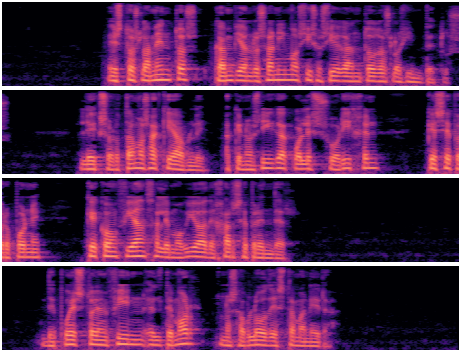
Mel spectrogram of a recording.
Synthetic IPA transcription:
e̞st̪o̞zlamẽ̞nt̪o̞skambjanlo̞sanĩmosisosje̞ɣ̞ant̪o̞ð̞o̞zlo̞simpe̞t̪us | le̞ːkso̞ɾt̪amo̞sake̞aβle̞ | ake̞no̞zðiɣakwale̞sːuo̞ɾixe̞ŋ | ke̞se̞pɾo̞po̞ne̞ | ke̞ko̞ɱfianθale̞mo̞β̞jo̞aðe̞xaɾse̞pɾe̞nd̪e̞ɾ | d̪e̞pwe̞st̪oe̞ɱfine̞lt̪e̞mo̞ɾ | no̞saβlo̞ðest̪amane̞ɾa

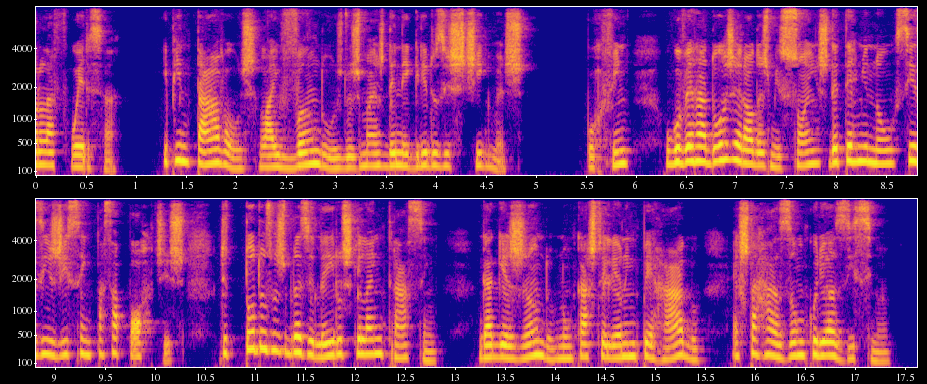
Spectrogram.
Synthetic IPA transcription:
ɾlafweɾsɐ̰ | ɪpĩnt̪avɐʊʃlajvɐ̃nd̪ʊːzd̪ʊzmajzd̪eneɡɾid̪ʊzɪʃt͡ʃiɡmɐ̰ʃ | poɾfĩ | ʊɡoveɾnad̪oɾʒeɾawd̪ɐzmisõj̃zd̪et̪eɾminowsɪeziʒisẽj̃pasapɔɾt͡ʃɪʃd͡ʒɪt̪od̪ʊzʊzbɾazilejɾʊʃkɪlaẽnt̪ɾasẽj̃ | ɡaɡeʒɐ̃nd̪ʊnũkaʃt̪eʎɐ̃nʊĩpeɦad̪ʊ | ɛʃt̪ɐɦazɐ̃w̃kuɾiɔzisimɐ

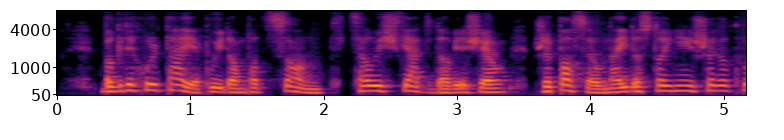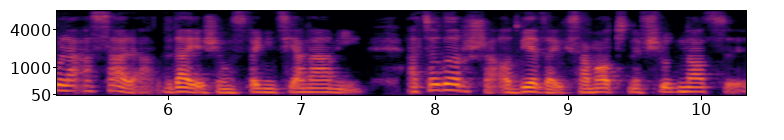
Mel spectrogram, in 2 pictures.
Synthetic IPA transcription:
bɔɡd̪ɘxult̪ajɛpujd̪ɔ̃w̃pɔt̪sɔnt̪ːsawɘɕfʲjad̪d̪ɔvʲjɛɕɛ̃ʐɛpɔsɛwnajd̪ɔst̪ɔjɲejʂɛɡɔkɾula̰ʔasaɾa̰vd̪ajɛɕɛ̃sfɛɲit̪sʲja̰namʲḭ | at̪sɔɡɔɾʂa̰ʔɔ̰d̪vʲjɛd̪za̰ʔḭxsamɔt̪nɘfɕɾut̪nɔt̪sɘ̰

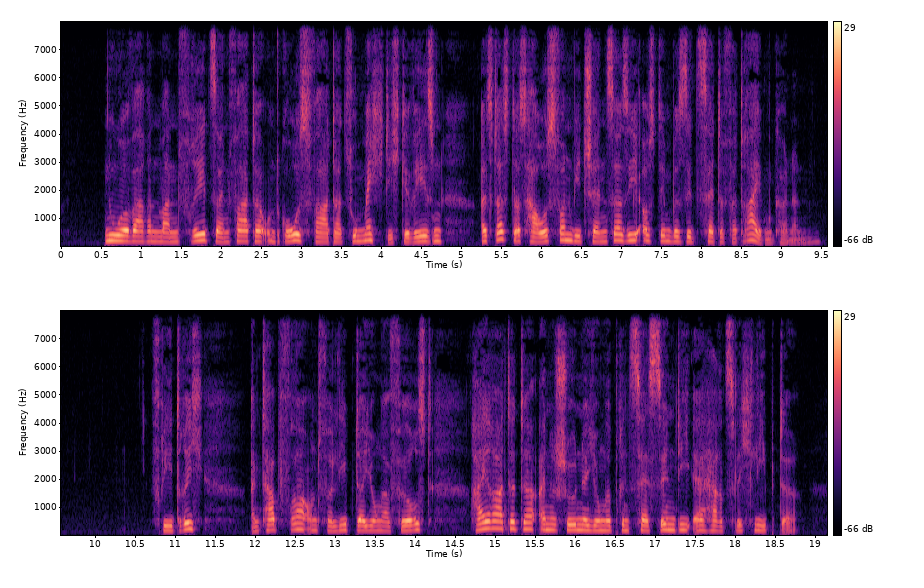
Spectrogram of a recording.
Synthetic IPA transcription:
nuːɐvaːʁənmanfʁ̥eːtz̥aɪnfaːtɐʔʊ̰ntɡ̥ʁoːsfaːtɐt͡suːmɛçtɪçɡ̥əveːzn̩ | ʔalsd̥asd̥ashaʊsfɔnvit͡ʃɛnt͡saziːʔa̰ʊsd̥eːmbəzɪt͡shɛtəfɛɐtʁ̥aɪbm̩kʰœ̰nə̰n | fʁ̥iːdʁɪç | ʔaɪntʰapfəʁɐʔʊ̰ntfɛɐliːptɐjʊŋɐfʏɐst | haɪʁaːtətəʔa̰ɪnəʃøːnəjʊŋəpʁ̥ɪnt͡sɛsɪndiːʔḛːɐɦɛɐt͡slɪçliːptʰə̰

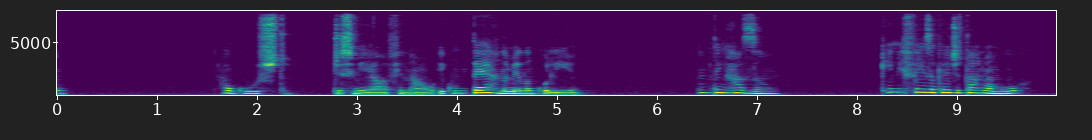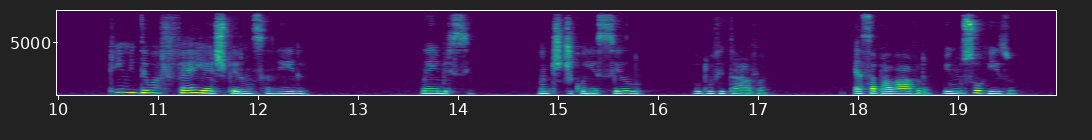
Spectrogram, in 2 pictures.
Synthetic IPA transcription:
awɡuʃt̪ʊ | d͡ʒisɪmɪɛlɐaːfinawʔɪ̰kõt̪ɛɾnɐmelɐ̃ŋkoliɐ | nɐ̃w̃t̪ẽj̃ɦazɐ̃w̃ | kẽj̃mɪfejzakɾed͡ʒit̪aɾnʊamoɾ | kẽj̃mɪd̪ewɐfɛiɐiʃpeɾɐ̃sɐnelɪ | lẽmbɾisɪ | ɐ̃nt͡ʃɪzd͡ʒɪkõɲeselʊ | ewd̪uvid̪avɐ | ɛsɐpalavɾɐɪũsoɦizʊ

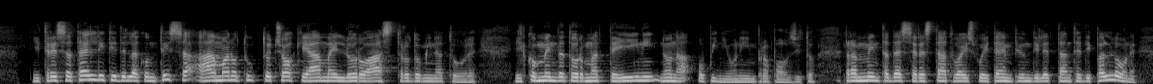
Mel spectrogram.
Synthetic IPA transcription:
it̪ɾesːat̪ɛlːit̪id̪elːakont̪esːaʔaːmanot̪ut̪ːot͡ʃɔk̟ːeaːmailːoːɾoast̪ɾod̪ominat̪oːɾeilkomːend̪at̪ormat̪ːeiːninonaopinjoːniːmpɾopɔːzit̪oramːent̪ad̪ɛsːeɾest̪aːt̪oajswɔjt̪ɛmpiund̪ilet̪ːant̪ed̪ipalːoːne

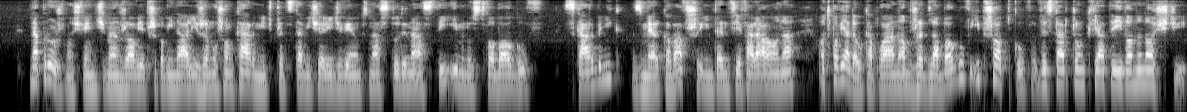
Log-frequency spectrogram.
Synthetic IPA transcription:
napɾuʐnɔɕfʲjeɲt͡ɕimɛ̃w̃ʐɔvʲjɛpʂɘpɔmʲinalʲiʐɛmuʂɔ̃w̃kaɾmʲjit͡ɕpʂɛt̪st̪avʲit͡ɕɛlʲid͡ʑevʲjɔnt̪nast̪ud̪ɘnast̪ʲjḭʔimnust̪fɔbɔɡuf | skaɾbɲikzmʲjaɾkɔvafʂɘint̪ɛnt̪sʲjɛfaɾa̰ɔna | ɔt̪pɔvʲjad̪awkapwanɔ̰mʐɛd̪labɔɡufipʂɔt̪kṵvːɘst̪aɾt͡ʂɔ̃w̃kfʲjat̪ɘivɔnːɔɕt͡ɕḭ

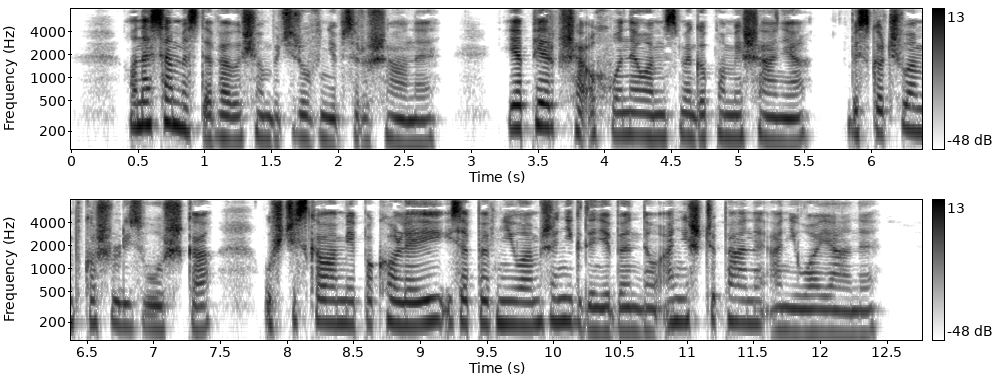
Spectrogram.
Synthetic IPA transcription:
ɔnɛsamɛzd̪avawɘɕɛbɘt͡ɕɾuvɲɛvzɾuʂɔnɛ | japʲjɛɾfʂa̰ʔɔxwɔnɛwamz̥mɛɡɔpɔmʲjɛʂaɲa | vɘskɔt͡ʂɘwamfkɔʂulʲizwuʂkauɕt͡ɕiskawamjɛpɔkʰɔlɛjiizapɛvɲiwamʐɛɲiɡd̪ɘɲɛbɛnd̪ɔ̃w̃ʔaɲiʂt͡ʂɘpanɛʔaɲiwajanɛ

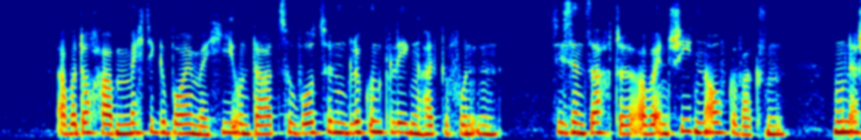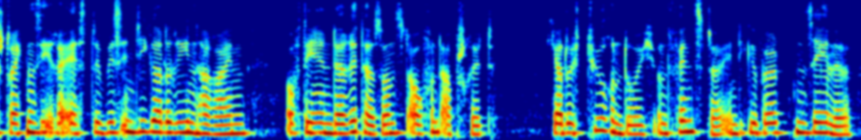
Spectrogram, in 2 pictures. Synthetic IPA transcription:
ʔaːbɐdɔχhaːbm̩mɛçtɪɡəbɔʏməhiːɐʊnt̚d̥aːt͡suvʊɐt͡sl̩nɡlʏkʊnt̚ɡ̥əleːɡŋ̩ɦaɪt̚ɡ̥əfʊndn̩ | z̥iːzɪntz̥aχtəʔa̰ːbɐʔɛntʃiːdn̩ʔa̰ʊfɡ̥əvaksn̩ | nuːnɛɐʃtʁ̥ɛkŋ̩ziːʔiːʁəʔɛstəbɪsɪndiːɡaləʁiːənɦɛʁaɪn | ʔaʊfd̥eːnəndeːɐʁɪtɐzɔnstʔa̰ʊfʊntʔa̰pʃʁ̥ɪt | jaːdʊɐçtʰyːʁəndʊɐçʊntfɛnstɐʔɪ̰ndiːɡəvœlp̚tn̩zeːlə

